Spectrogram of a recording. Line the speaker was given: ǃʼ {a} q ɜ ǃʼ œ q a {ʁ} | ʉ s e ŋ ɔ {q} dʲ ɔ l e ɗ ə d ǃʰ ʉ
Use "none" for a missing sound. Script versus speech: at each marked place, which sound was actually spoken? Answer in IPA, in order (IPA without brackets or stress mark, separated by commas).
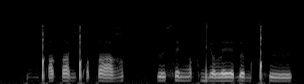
a, ʁ, q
